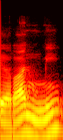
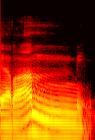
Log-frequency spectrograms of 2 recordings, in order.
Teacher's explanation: So we're not going to say ranmi, we're going to say rammi. We incorporate the nun sakin into the meem. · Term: idgham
